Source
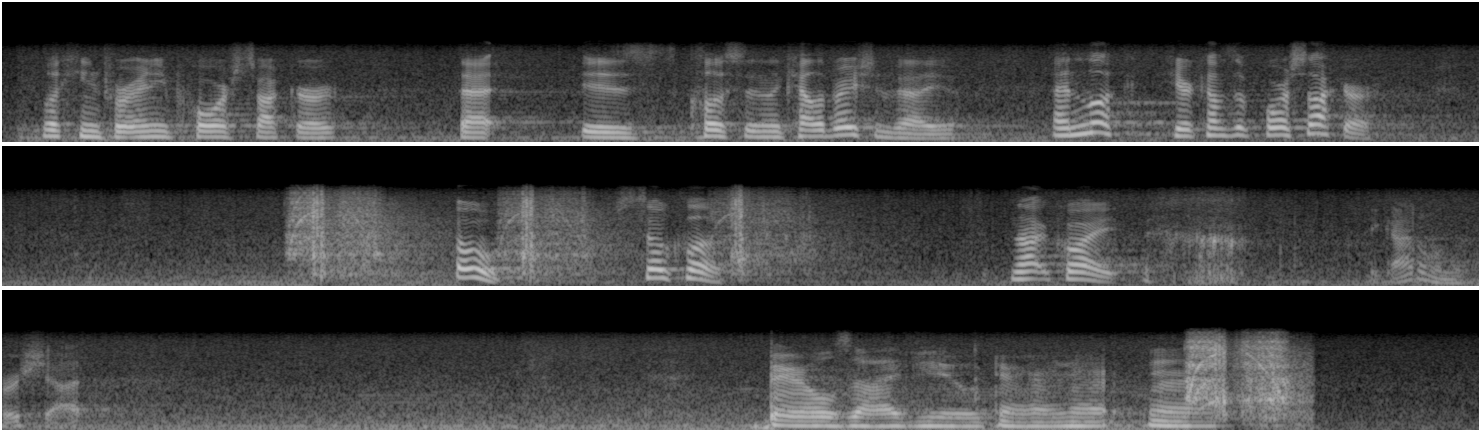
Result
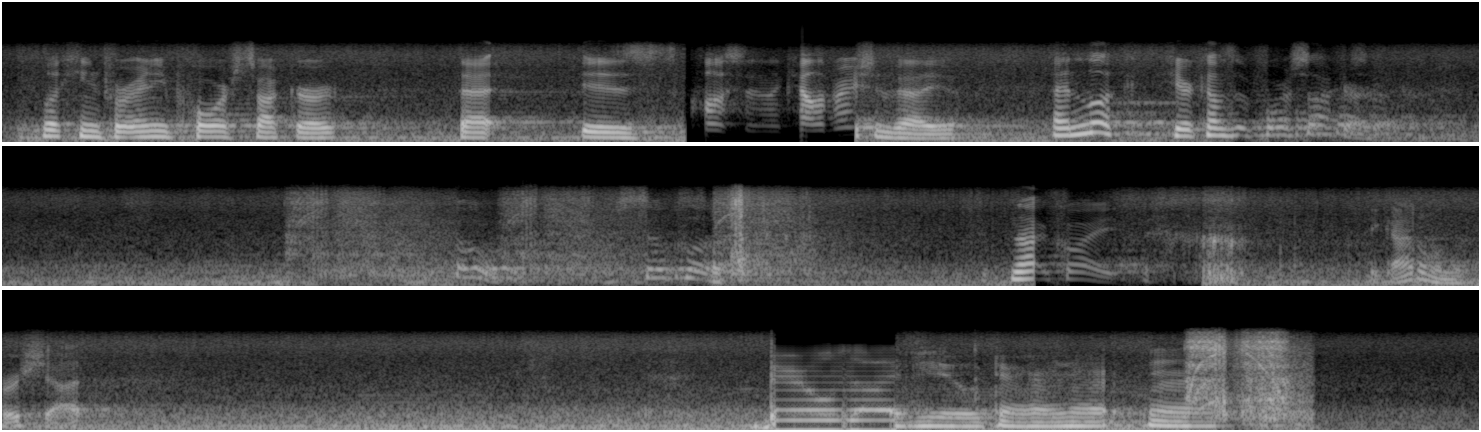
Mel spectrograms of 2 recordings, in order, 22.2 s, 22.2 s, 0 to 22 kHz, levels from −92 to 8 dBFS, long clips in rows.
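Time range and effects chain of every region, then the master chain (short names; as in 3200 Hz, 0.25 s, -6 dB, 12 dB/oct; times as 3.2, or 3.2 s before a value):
3.41–4.27 Chebyshev band-pass 930–5600 Hz, order 4 + tilt -2 dB/oct + three-band expander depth 100%
6.15–10.94 chorus 3 Hz, delay 15.5 ms, depth 5.8 ms + compressor, threshold -37 dBFS + echo with dull and thin repeats by turns 0.145 s, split 960 Hz, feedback 54%, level -5 dB
12.54–13.39 HPF 1400 Hz 6 dB/oct + compressor 4:1, threshold -45 dBFS
18.63–19.24 HPF 150 Hz + compressor 3:1, threshold -23 dBFS + monotone LPC vocoder at 8 kHz 290 Hz
whole clip: band shelf 1600 Hz -9 dB 2.4 oct; compressor, threshold -23 dBFS; gain +6.5 dB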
